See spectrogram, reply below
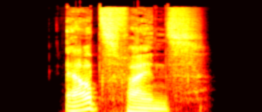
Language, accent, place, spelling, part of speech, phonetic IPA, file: German, Germany, Berlin, Erzfeinds, noun, [ˈɛɐ̯t͡sˌfaɪ̯nt͡s], De-Erzfeinds.ogg
- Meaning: genitive singular of Erzfeind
